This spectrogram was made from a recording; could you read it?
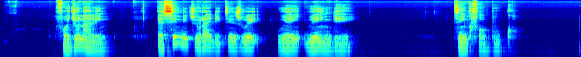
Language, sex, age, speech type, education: Nigerian Pidgin, male, 15-29, spontaneous, tertiary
